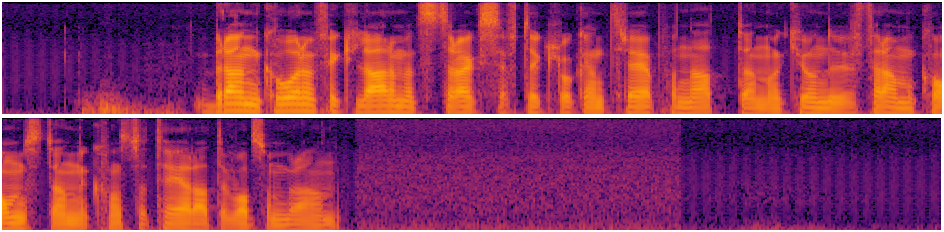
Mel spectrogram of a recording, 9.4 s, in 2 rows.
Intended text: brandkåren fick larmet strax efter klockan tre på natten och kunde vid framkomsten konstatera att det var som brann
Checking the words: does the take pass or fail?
pass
